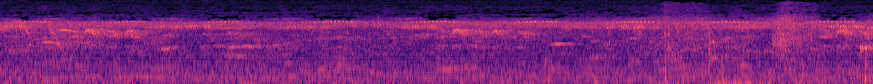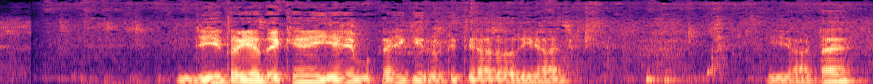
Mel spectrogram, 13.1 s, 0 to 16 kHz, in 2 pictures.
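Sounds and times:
faint bird chirps: 0.0 - 8.0.

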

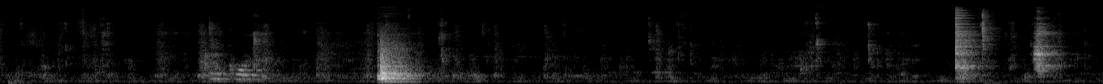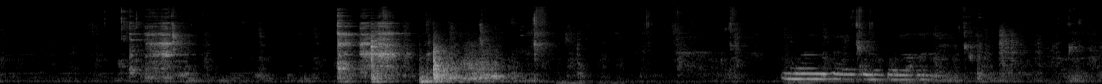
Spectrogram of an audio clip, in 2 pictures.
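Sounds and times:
forks scraping on plates: 9.5 - 10.9, 12.2 - 17.0
forks clinking on plates: 12.2 - 13.0, 14.3 - 15.6.

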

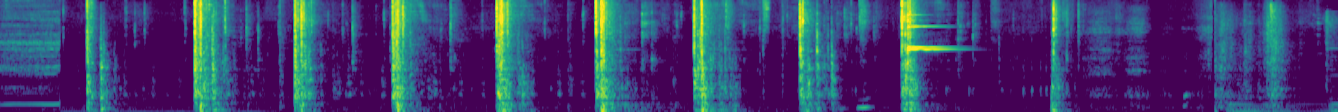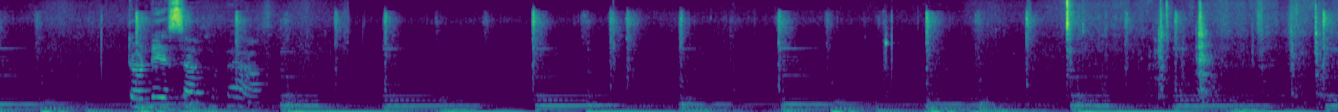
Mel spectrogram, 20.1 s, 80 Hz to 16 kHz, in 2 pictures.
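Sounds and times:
sharp knocks: 0.6 - 7.2
low music notes: 9.1 - 20.0.

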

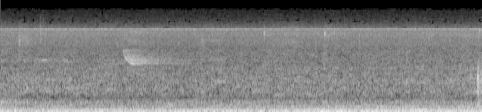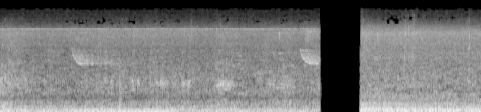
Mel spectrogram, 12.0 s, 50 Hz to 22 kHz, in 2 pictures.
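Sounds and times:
low outdoor rumble: 0.0 - 10.0, 10.6 - 12.0.

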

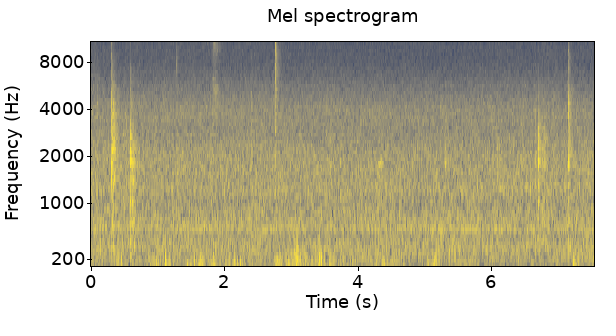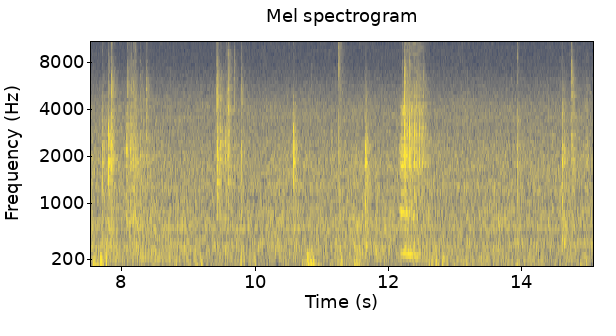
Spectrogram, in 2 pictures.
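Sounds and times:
steady background hiss: 0.0 - 15.0
plastic blocks clicking together: 9.4 - 9.9, 14.6 - 15.0.

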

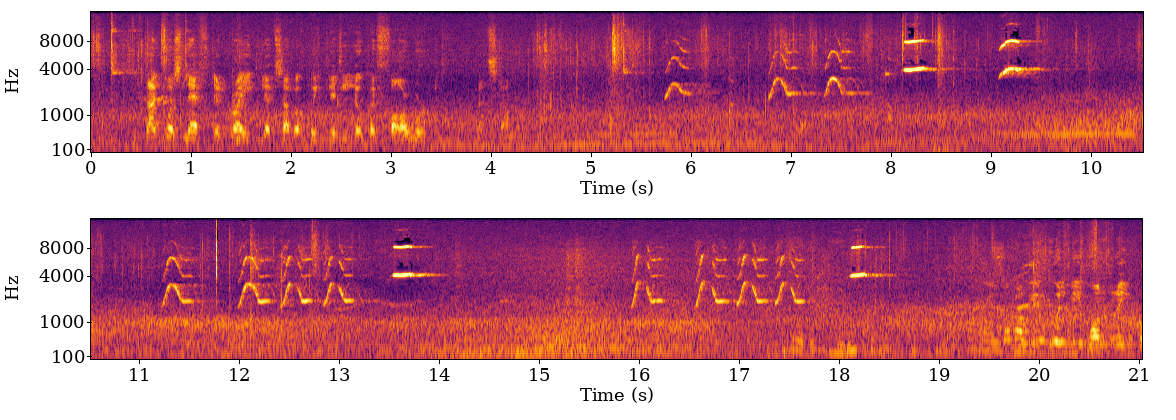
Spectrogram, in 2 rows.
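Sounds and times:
short rising whistle chirps: 6.8 - 8.5, 11.2 - 14.1.

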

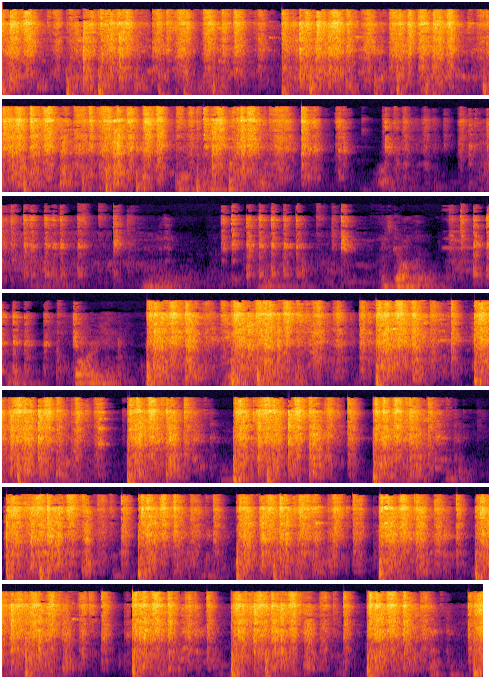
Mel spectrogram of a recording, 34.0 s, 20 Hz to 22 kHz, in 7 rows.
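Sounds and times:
boxing gloves striking heavy bag: 0.0 - 7.9, 16.0 - 34.0
chains and metal stand rattling: 0.0 - 11.2, 11.9 - 13.4, 14.1 - 34.0.

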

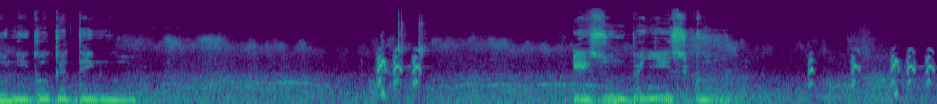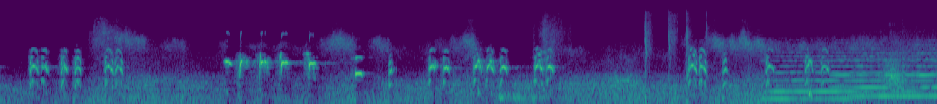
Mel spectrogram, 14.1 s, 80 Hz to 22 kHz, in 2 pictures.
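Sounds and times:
eaglet chick squawking: 6.0 - 8.1, 8.7 - 11.3.

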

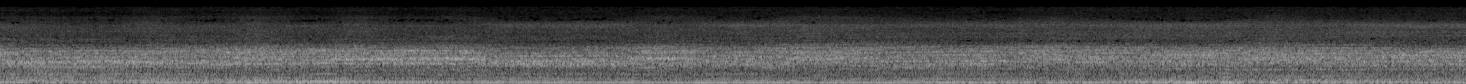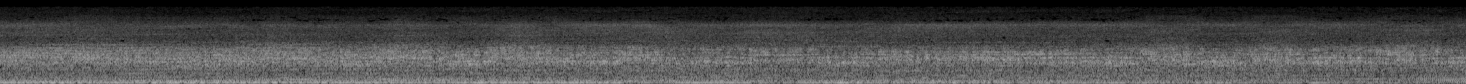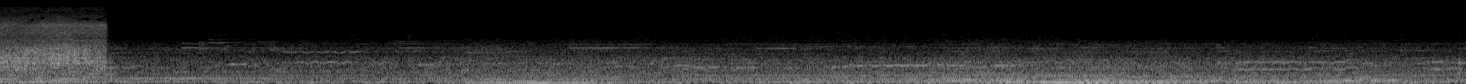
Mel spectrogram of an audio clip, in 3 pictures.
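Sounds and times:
compressed air hissing: 0.0 - 30.4.

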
